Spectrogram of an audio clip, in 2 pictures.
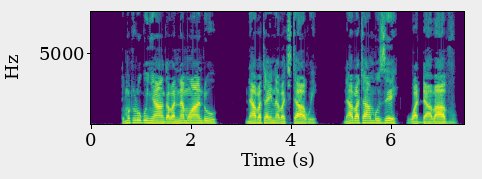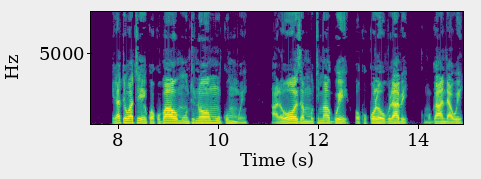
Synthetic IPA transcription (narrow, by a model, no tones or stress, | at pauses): te̞mutuluɡuɲaːŋɡaβanːamwaːndu | naːβatalinaβaci̥taːβwe̞ | naːβataːmbuze̞ | wadːaːβaːvu | eɾate̞wate̞ːkwakuβaːwo̞muːntuno̞ːmukumwe̞̰ | a̰lo̞wo̞zamumutimaɡwe̞o̞kuko̞loːβulaβe̞ | kumuɡaːndawe̞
